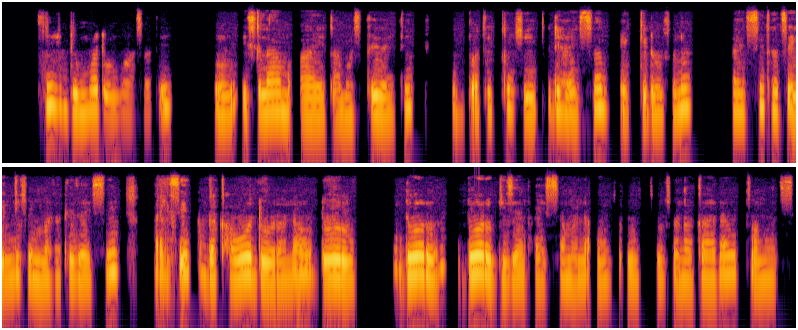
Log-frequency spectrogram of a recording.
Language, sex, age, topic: Gamo, female, 18-24, government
